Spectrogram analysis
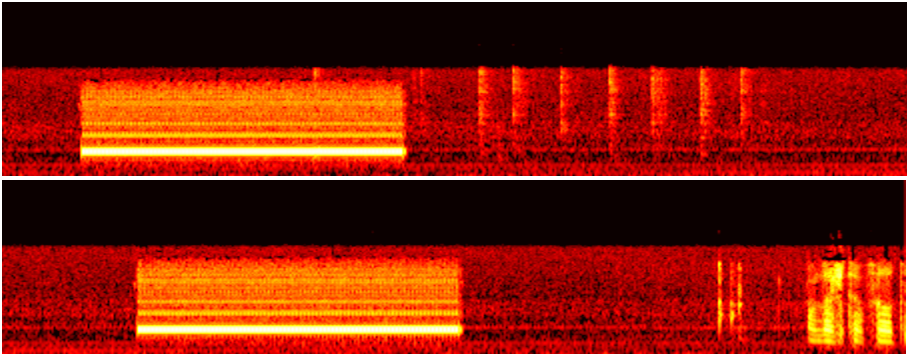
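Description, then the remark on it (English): A loud, steady telephone dial tone sounds for about two seconds, then a quick series of faint dialing clicks as someone calls a man back, then the same tone again, followed by a few short, scratchy bursts at the end. “I'm gonna call him back.”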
